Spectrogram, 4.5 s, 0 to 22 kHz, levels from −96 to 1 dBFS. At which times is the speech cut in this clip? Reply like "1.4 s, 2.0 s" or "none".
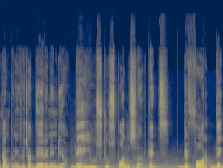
1.3 s, 3.3 s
